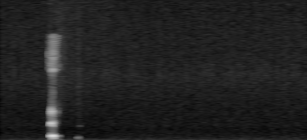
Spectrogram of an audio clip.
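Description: A single very short vocal sound from a person, a clipped breathy syllable, about half a second in, with a faint tiny blip right after; otherwise silence.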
